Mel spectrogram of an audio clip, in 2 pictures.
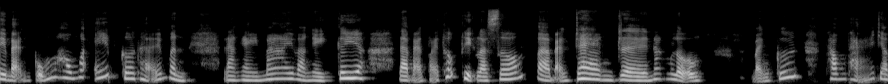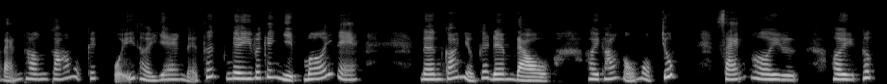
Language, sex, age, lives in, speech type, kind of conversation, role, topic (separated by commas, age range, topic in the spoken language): Vietnamese, female, 40-44, Vietnam, conversation, advice, advisor, Làm sao để dậy sớm đều đặn khi tôi cứ liên tục ngủ nướng?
